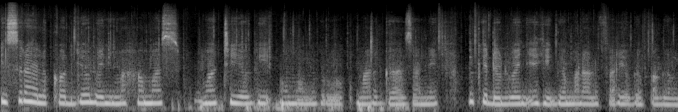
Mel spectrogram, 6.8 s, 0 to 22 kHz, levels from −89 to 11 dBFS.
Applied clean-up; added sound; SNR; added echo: neural mask model RNNoise.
